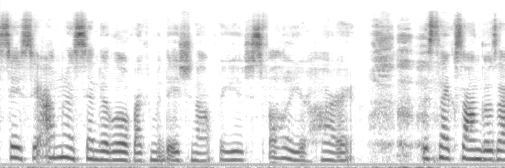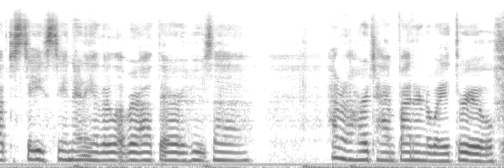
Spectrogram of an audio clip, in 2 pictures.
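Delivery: soft, calming, hushed voice kept level in one tone. Describing a radio host answering a caller, in Delilah's calming one-tone voice. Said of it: "she has a very calming voice. It's always one tone".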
